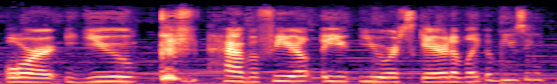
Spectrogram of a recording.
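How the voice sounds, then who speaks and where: A woman's voice: on the high side, measured pace, faint music behind. A woman hosting a casual live stream as a tarot reader, giggly and informal in manner.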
